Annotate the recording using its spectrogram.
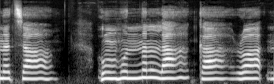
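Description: A woman singing unaccompanied into a microphone in Falam Chin, a slow song in three phrases of long held notes with vibrato, with short breaks for breath between them.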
